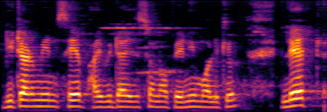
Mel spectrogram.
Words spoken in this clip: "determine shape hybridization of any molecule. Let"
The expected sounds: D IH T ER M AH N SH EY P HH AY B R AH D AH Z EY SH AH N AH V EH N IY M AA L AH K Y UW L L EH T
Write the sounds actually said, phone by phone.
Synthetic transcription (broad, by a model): D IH T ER M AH N S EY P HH AY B AH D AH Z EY S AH N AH P EH N IY M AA L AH K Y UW L L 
